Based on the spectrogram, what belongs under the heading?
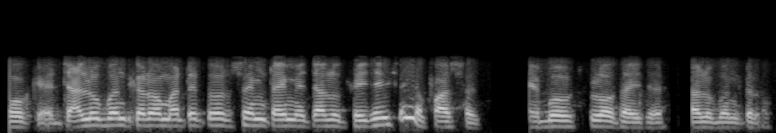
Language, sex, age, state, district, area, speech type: Gujarati, male, 18-30, Gujarat, Junagadh, urban, conversation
